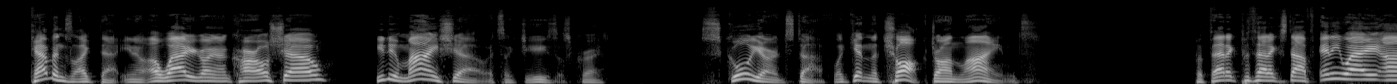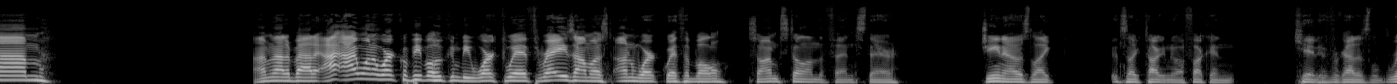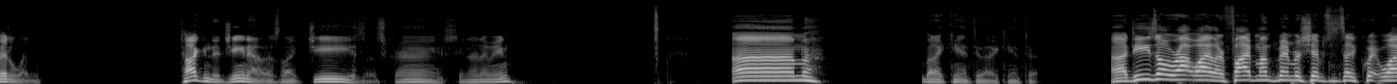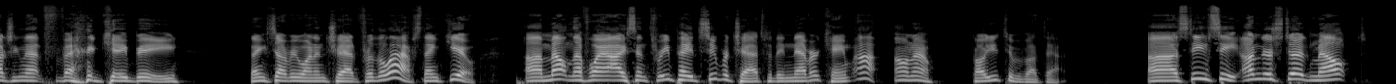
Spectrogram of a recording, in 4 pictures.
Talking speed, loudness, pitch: 150 wpm, -23 LUFS, 145 Hz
